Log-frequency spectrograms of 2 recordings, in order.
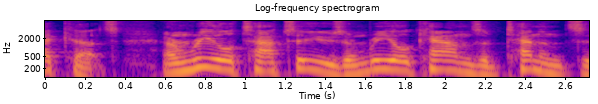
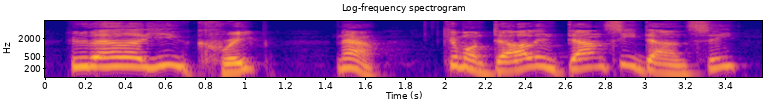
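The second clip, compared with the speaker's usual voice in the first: higher, aggressive lad turning mock-coaxing; lightly voiced skinhead; 6 semitones higher, 4 dB louder than usual. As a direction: challenge him, then wheedle the girl. Skinhead challenges Dan, then coaxes.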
